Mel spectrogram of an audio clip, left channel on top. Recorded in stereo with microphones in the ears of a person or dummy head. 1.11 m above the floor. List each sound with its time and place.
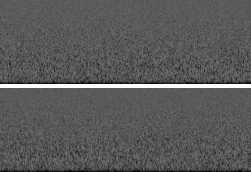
Only background noise.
